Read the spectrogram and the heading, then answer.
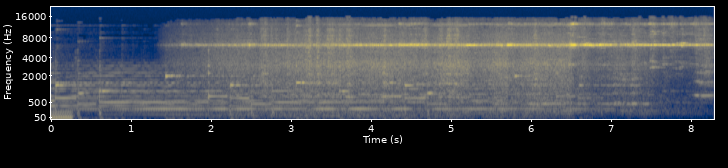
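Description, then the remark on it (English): A train rolls slowly into the last station stop inside Hungary, a couple of kilometers short of the Austrian border, its wheels squealing in a high, sustained metallic whine over the low rumble of the carriages, steady throughout. “Train pulling into the last stop inside Hungary, a couple of kilometers short of the Austrian border.”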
